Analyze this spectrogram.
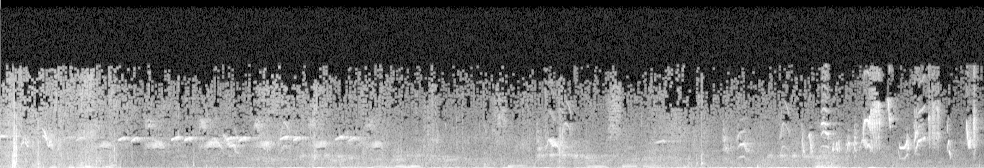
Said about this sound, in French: Alors là, on a eu un tout petit peu de fauvette à tête noire. Elle va recommencer sûrement. Ah oui, d'accord. Ah oui, elle est très, très aiguë. Elle est punchy.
